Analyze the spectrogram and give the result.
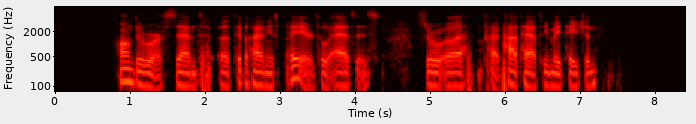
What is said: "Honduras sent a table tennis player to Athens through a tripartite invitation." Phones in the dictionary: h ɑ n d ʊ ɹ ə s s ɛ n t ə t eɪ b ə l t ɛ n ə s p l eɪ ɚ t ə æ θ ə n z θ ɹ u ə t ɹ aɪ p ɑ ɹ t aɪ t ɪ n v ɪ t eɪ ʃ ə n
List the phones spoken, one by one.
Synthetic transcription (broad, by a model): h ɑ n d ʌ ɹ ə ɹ s ɛ n t ə t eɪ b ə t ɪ n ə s p l eɪ ɚ t ə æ s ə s θ ɹ u ə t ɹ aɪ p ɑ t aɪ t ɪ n v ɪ t eɪ ʃ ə n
